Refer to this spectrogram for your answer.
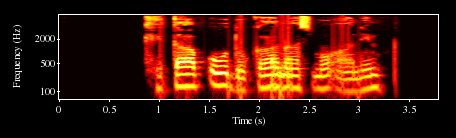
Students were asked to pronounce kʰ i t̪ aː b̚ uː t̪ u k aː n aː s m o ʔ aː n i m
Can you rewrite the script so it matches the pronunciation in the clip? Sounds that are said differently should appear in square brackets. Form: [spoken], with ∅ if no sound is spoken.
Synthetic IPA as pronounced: kʰ i t̪ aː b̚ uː [d̪] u k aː n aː s m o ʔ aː n i m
